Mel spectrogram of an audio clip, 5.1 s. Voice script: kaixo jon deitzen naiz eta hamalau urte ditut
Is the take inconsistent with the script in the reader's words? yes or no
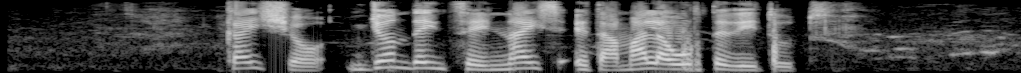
no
